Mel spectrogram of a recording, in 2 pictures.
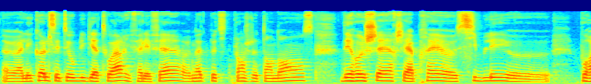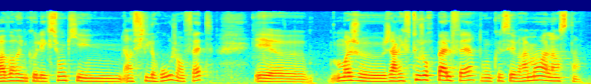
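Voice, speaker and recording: A woman's voice: low-pitched, normal speed, a little mellow. A young woman from eastern France, a fashion designer being interviewed, who speaks casually with many hesitations and fillers.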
